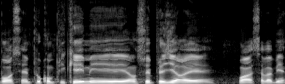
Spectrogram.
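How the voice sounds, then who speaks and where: Recorded dry and close with no echo, a man talks at a medium pitch with fairly even intonation. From Bordeaux, France. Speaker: race driver. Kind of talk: interview.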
